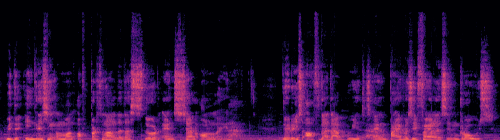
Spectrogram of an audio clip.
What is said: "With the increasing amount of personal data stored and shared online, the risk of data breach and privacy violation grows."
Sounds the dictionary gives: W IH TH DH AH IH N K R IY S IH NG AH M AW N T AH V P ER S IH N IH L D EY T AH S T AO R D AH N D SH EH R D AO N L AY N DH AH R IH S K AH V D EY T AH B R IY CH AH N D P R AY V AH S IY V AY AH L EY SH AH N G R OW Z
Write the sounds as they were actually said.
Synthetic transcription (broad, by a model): W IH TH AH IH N K R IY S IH NG AH M AW N T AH F P ER S IH N IH L D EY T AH S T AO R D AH N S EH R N AO N L AY N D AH R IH S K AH F D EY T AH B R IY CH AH N P R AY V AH S IY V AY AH L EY S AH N G R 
